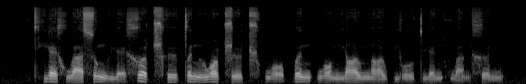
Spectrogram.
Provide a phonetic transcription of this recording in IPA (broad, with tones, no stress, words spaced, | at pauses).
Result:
t̪ʰjɛ˥˩xwä˧˥sʊ˥˩ŋlɥɛ̰˨˩ xɤ˥˩ʈ͡ʂʰɻ̩˧˥ t̪ə˥˧nlwɔ˥˩ʈ͡ʂɻ̩˧˥ ʈ͡ʂʰwɔ̰˨˩pə˥˧n pwɔ˥˩n̪jɑ˥ʊ̯n̪ɑ˧˥ʊ̯ pjo˧˥ʊ̯t̪ɥɛ˧˥nfwa̰˨˩n xə˥˩n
